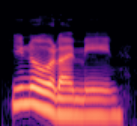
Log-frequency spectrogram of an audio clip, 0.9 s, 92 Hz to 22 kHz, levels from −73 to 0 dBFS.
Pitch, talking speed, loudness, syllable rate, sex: 180 Hz, 330 wpm, -14 LUFS, 6.4 syllables/s, female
